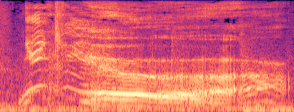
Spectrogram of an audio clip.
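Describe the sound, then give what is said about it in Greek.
A voice imitates the cry of a warrior wearing a lion skull as a helmet: one sustained, loud, strained groaning shout with a wavering pitch that rises then slowly falls, lasting about two seconds. “Περνάει, σε κοιτάει και σε δείχνει και βγάζει μια κραυγή.”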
